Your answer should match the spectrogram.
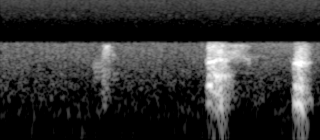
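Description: A dog gives two short, sharp vocal bursts about half a second apart, preceded by a much fainter, briefer sound, during a call to The Brilliant Ideas radio show; nobody talks over them.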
